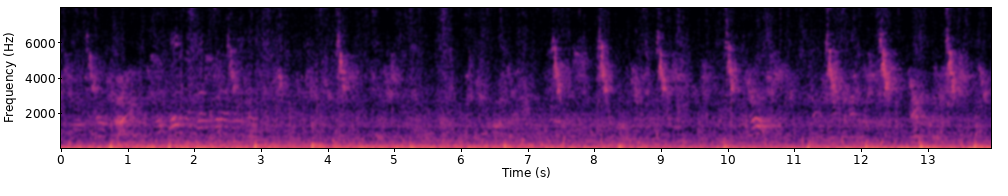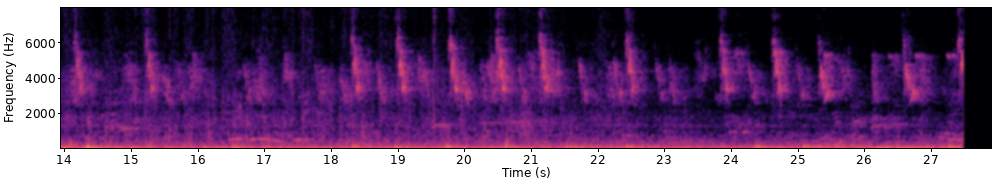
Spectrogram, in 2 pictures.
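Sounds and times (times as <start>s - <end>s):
small birds chirping: 0.0s - 27.5s
footsteps thudding: 0.3s - 16.7s.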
